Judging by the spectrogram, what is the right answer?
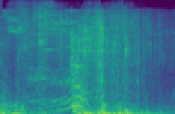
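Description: Objects smashed in God of War Ragnarok, a loud breaking crash with a shattering burst and a low groaning tone underneath, filling the short moment.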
